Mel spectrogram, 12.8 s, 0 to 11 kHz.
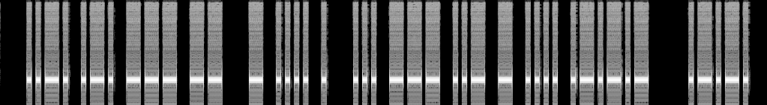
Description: Morse code, heard as a keyed tone, about 16 wpm, 800 Hz. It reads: FROM THE SOUTH. <AR>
